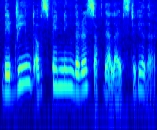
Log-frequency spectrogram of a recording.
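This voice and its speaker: A woman reading a scripted children's storybook as narrator, expressive and carefully phrased. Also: medium pitch, moderate pace, gravelly.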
